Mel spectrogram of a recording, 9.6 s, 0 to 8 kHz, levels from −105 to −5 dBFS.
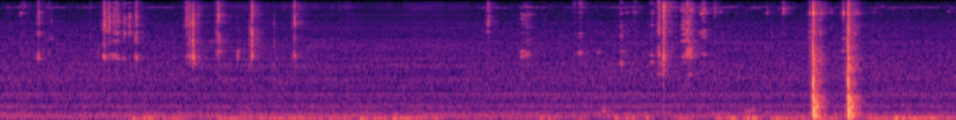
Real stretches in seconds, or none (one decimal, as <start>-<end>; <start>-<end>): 0.0-1.9; 4.7-9.6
